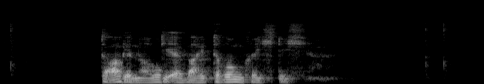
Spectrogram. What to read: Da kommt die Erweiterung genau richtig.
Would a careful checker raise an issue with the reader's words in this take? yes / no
yes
